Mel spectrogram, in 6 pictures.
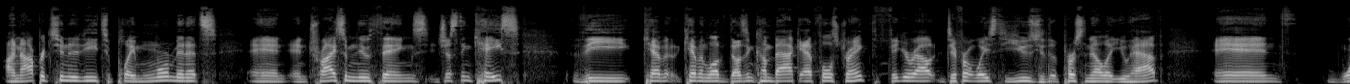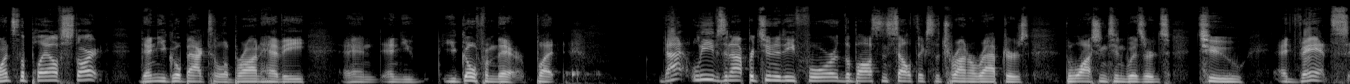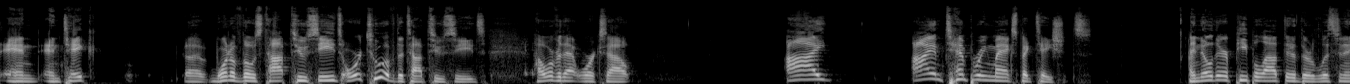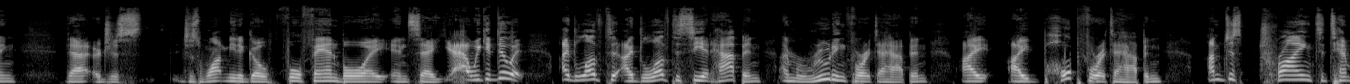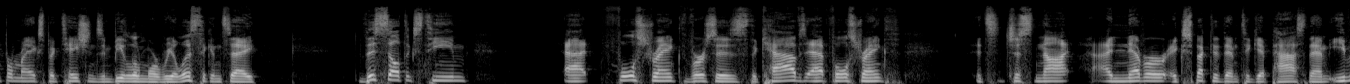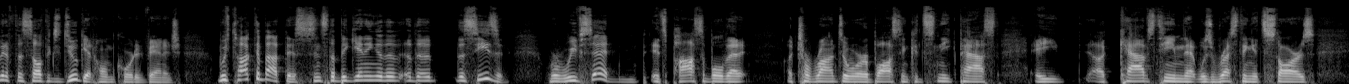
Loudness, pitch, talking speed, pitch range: -23 LUFS, 150 Hz, 170 wpm, 130-175 Hz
